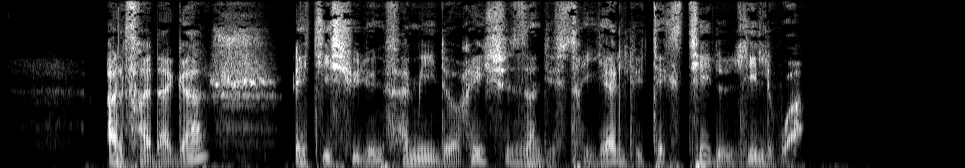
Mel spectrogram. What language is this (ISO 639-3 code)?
fra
